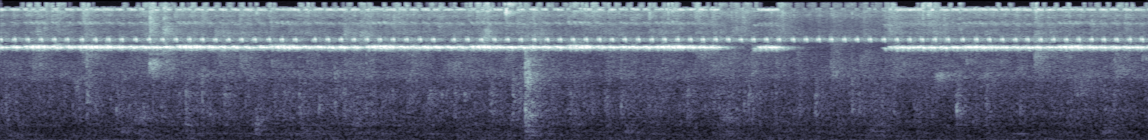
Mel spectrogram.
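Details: Cricket calling in rain: a high, even trill runs unbroken, stops for about a second and a half near the seven-second mark, then resumes. Soft rain and occasional heavy drops continue beneath.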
